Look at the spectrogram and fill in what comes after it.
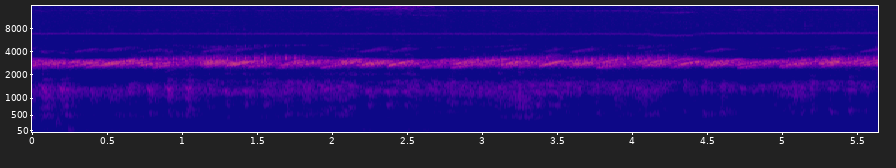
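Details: On an early spring night in Missouri, frogs and toads around a pond, spring peeper tree frogs, croaking pond frogs and high-pitched trilling toads, chorus in a dense, steady high ringing trill with no breaks.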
